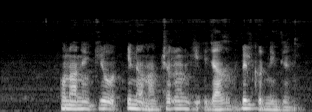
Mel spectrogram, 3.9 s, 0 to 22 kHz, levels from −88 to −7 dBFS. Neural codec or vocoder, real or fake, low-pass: vocoder, 44.1 kHz, 128 mel bands, Pupu-Vocoder; fake; 10.8 kHz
